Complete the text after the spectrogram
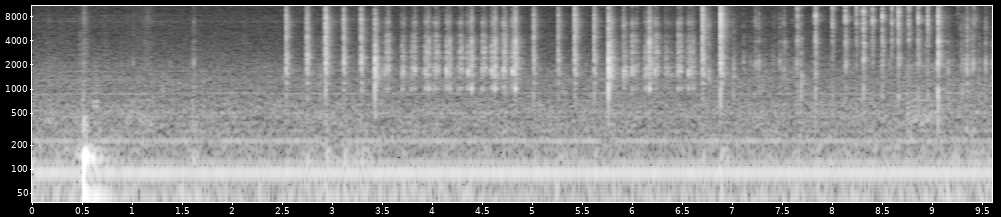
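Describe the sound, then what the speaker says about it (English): Sharp mechanical clicks from the buttons of a Razer Kishi V2 mobile gaming controller, a single early click and then a dense run of rapid, irregular presses, close and fairly quiet with no talking. "see, even the top button, that's clicky"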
